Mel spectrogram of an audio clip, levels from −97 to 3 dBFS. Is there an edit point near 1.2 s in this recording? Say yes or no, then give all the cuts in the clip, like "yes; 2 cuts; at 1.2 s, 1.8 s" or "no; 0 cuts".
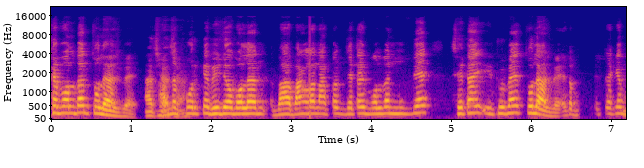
no; 0 cuts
